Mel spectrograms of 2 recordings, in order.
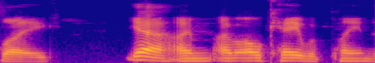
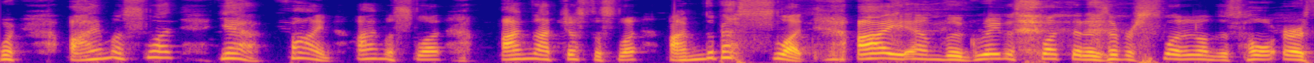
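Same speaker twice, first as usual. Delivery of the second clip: very high-pitched, loud, furious ranting; 10 semitones higher, 8 dB louder than usual. Retelling a comic strip of a woman on the phone: imitating an angry woman. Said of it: "getting really angry".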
